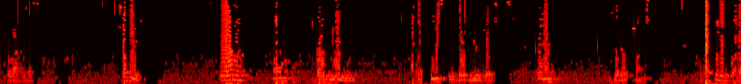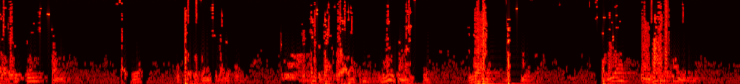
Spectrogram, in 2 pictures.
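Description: A man speaks calmly and formally into a microphone.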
